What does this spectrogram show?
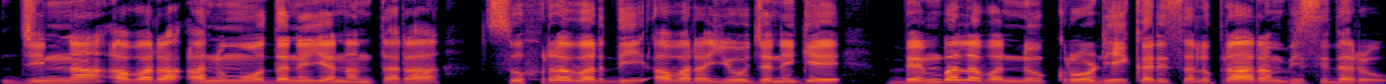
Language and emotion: Kannada, neutral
